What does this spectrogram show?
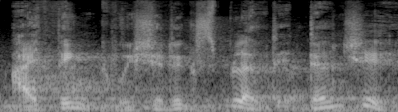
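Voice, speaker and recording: An actor playing an urbane, sardonic mage companion in a video game, with an arch, dry, theatrical delivery. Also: male voice, mid-range voice, wildly swooping pitch, moderate pace, noisy background. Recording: echoey hall reverb under loud music.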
